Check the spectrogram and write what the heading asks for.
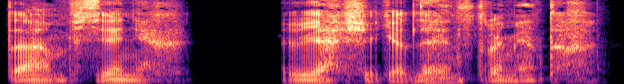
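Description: A man reading the part of a badly wounded forester, speaking low, weak and broken, gruff and used to giving orders. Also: expressive, moderate pace, fairly bright tone, no echo, studio quality, exaggerated voice. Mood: weak, strained. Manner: strained, breathless, low and broken.

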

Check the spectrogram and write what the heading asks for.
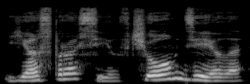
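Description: A woman's voice: mid-range voice, expressive, takes it slowly, dry recording. Pushy irritable man, put on by a woman narrator. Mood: demanding. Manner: loud, demanding, snapping. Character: pushy irritable grown man, bossy and coarse.

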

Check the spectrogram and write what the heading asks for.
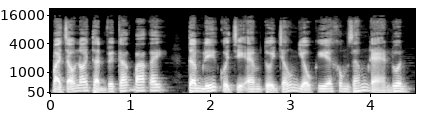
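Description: A man's voice: medium pitch, lively intonation, fast talker, natural voice. A man voicing a sly, teasing young governor's daughter in a spoken ghost story.

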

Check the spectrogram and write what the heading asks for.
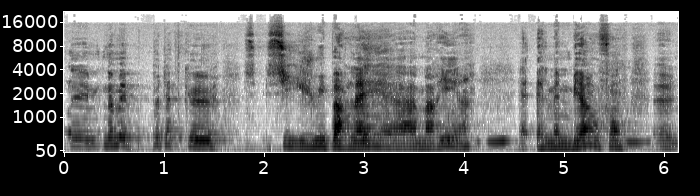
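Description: An actor playing a frightened, deferential butler who stammers in a 1970s radio drama. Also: male voice, a little high, moderate pace, natural voice. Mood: pleading. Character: frightened middle-aged male butler Roger.

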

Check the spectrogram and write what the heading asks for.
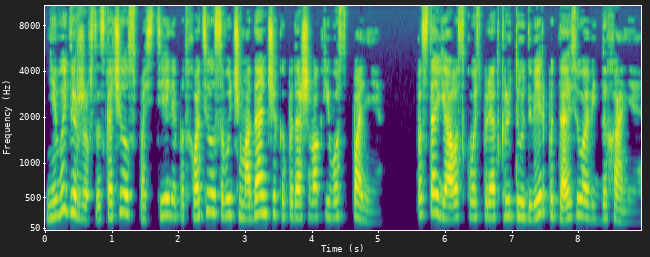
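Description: A woman's voice: a little high, moderate pace, a little mellow. A woman reading a first-person fantasy romance audiobook with dramatic expression. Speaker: audiobook narrator.

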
